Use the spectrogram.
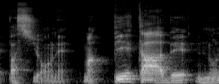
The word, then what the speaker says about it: pieta: nuovo tormento nuovi frustatori pieta con l'accento sulla e per fare rima con poeta e repleta come in 1 la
